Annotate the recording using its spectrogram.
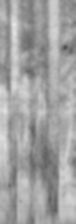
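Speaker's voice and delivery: plain reading voice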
